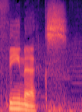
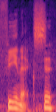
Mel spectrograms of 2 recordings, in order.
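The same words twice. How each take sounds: First: The word begins with a th sound. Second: The word begins with an f sound. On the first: The speaker calls it wrong. "T-H instead of P-H" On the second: The speaker calls it right. "Of the Phoenix. Not Phoenix"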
